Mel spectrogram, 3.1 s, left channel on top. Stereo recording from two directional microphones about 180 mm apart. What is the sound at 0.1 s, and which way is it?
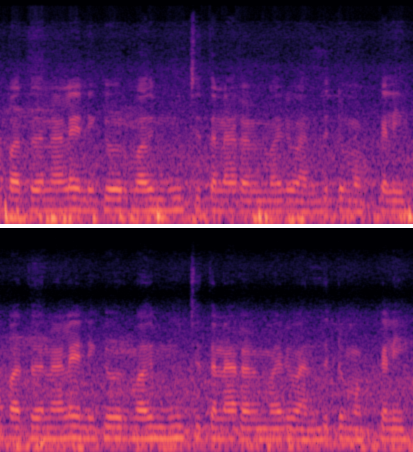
Speech, 15° left (ahead or behind).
